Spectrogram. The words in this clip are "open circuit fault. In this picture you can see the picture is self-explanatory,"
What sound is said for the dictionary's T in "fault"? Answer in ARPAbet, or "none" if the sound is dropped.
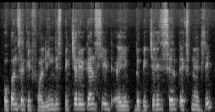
none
